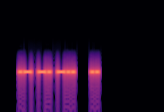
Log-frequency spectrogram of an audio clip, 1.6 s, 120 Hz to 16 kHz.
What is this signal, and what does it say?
Morse code, heard as a keyed tone, about 50 wpm, 700 Hz. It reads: AND I
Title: Sets of 2 Words 50wpm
